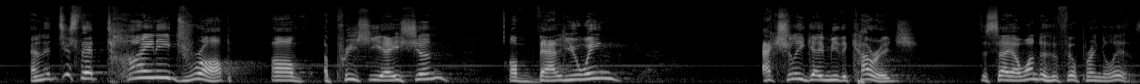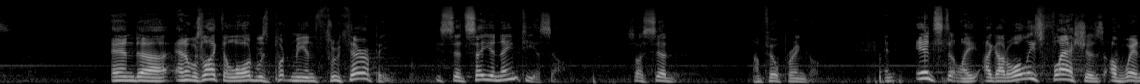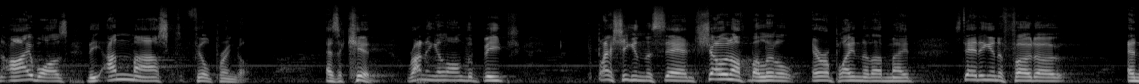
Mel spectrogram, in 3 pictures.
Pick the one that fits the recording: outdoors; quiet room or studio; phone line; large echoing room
large echoing room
